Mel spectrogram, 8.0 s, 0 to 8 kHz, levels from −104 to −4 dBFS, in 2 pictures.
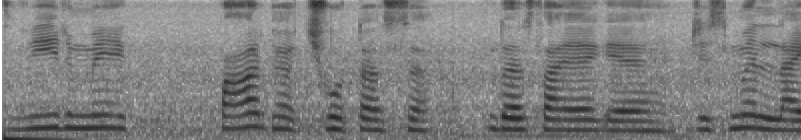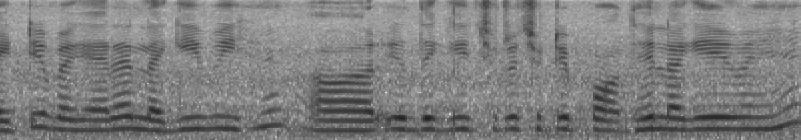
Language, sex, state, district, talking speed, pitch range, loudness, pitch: Hindi, female, Bihar, East Champaran, 155 wpm, 220-255 Hz, -24 LUFS, 245 Hz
